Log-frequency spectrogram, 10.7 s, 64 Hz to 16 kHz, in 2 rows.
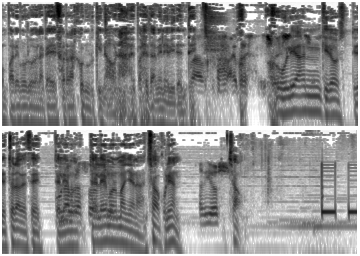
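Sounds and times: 
speech: 0:00.0 - 0:09.1
electronic telephone line tones after a call is hung up: 0:10.1 - 0:10.6.

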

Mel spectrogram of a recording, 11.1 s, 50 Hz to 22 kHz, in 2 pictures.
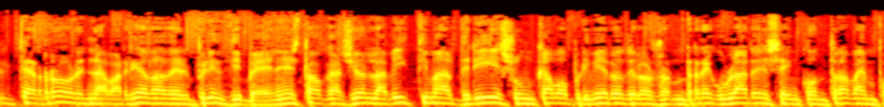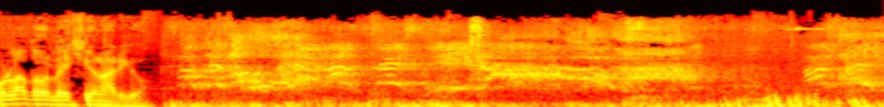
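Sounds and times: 
speech: 0:00.0 - 0:07.2
grieving family members shouting and crying: 0:06.5 - 0:11.0.

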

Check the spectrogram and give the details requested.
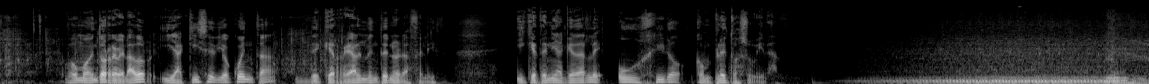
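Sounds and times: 
speech: 0:00.7 - 0:07.9
motorcycle engine revving and pulling away: 0:08.5 - 0:11.4.

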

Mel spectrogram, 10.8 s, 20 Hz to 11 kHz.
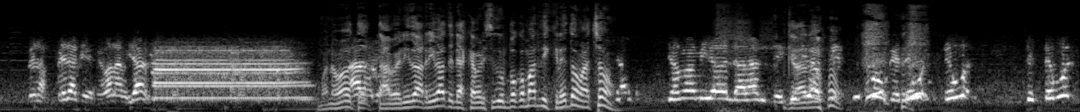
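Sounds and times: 
speech: 0:00.3 - 0:02.2, 0:03.2 - 0:10.8
large trailer truck horn honking: 0:01.5 - 0:03.2.

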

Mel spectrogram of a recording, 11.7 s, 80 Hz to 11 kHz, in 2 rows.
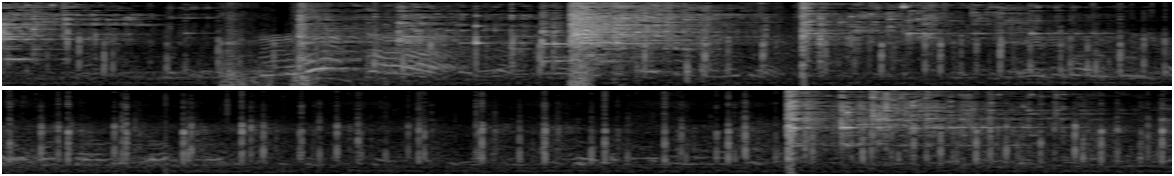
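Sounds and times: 
plates being smashed at a hospitality workers' protest in Soria: 0:00.0 - 0:05.2, 0:09.8 - 0:11.4
clinking scattering plate shards: 0:00.0 - 0:05.4, 0:09.8 - 0:11.6.

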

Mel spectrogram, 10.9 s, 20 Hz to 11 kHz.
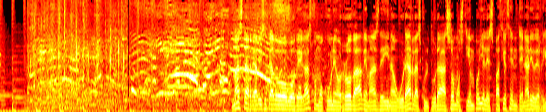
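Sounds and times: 
crowd applauding to welcome a visitor: 0:00.5 - 0:06.0
voices calling out and chattering: 0:00.6 - 0:07.0
speech: 0:04.6 - 0:10.9.

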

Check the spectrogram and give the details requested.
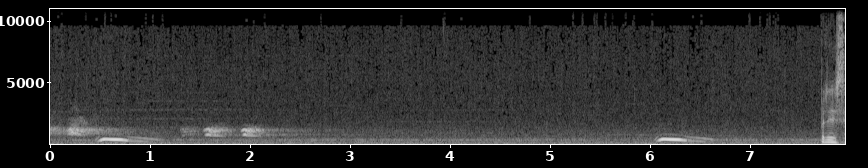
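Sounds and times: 
Eurasian eagle-owl deep downward-sliding hoot at night in an oak wood: 0:00.0 - 0:03.0, 0:04.7 - 0:07.0.

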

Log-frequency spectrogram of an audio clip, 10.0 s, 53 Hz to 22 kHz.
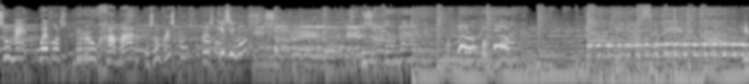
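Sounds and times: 
speech: 0:00.0 - 0:07.0, 0:07.8 - 0:09.9
loud busy musical backing with bass: 0:00.0 - 0:09.9
hens clucking: 0:05.8 - 0:07.0, 0:07.8 - 0:09.9.

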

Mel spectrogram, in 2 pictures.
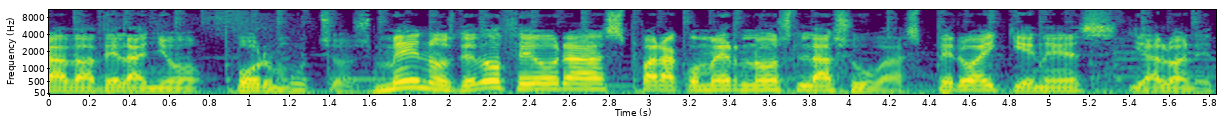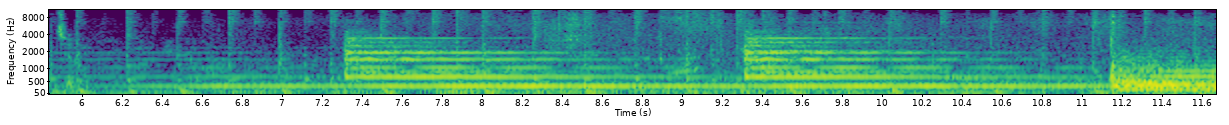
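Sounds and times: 
speech: 0:00.0 - 0:06.2
large clock bell chiming in the Plaza del Ayuntamiento in Valencia, Spain: 0:06.9 - 0:11.6.

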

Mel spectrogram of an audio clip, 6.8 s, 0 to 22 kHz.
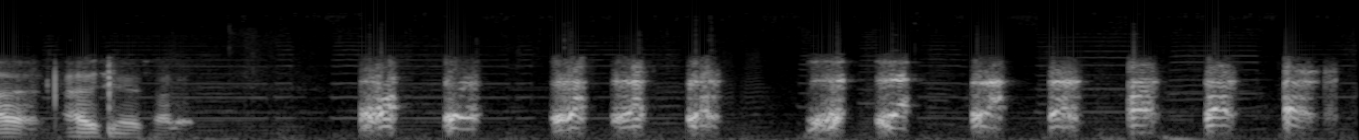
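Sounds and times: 
speech: 0:00.0 - 0:01.1
person imitating nasal duck quacks: 0:01.8 - 0:06.7.

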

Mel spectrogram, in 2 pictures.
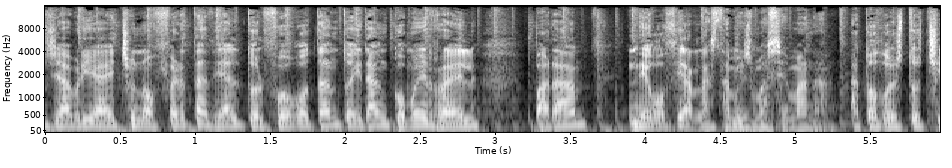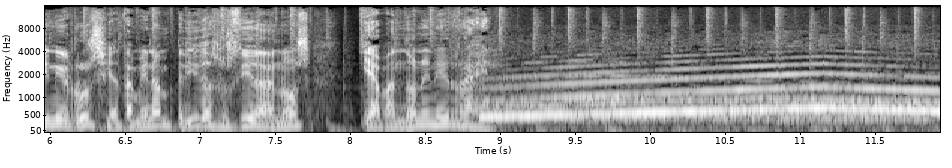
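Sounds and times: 
speech: 0:00.0 - 0:09.3
air raid siren wailing: 0:08.8 - 0:11.9.

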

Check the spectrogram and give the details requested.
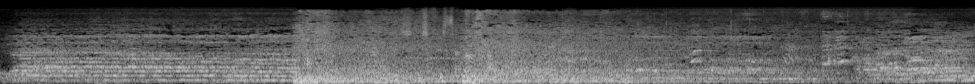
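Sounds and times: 
laughter: 0:00.0 - 0:09.7
voices of people praying singing together: 0:00.0 - 0:09.7
loud bomb blasts: 0:01.8 - 0:09.2.

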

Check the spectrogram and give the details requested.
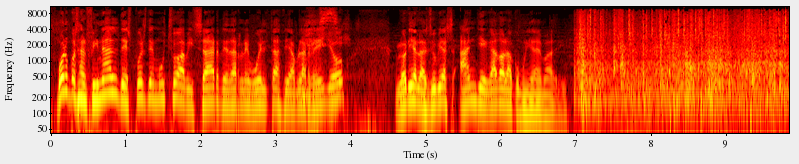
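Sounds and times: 
speech: 0:00.1 - 0:07.1
dense hail pelting down during a storm: 0:07.0 - 0:09.8.

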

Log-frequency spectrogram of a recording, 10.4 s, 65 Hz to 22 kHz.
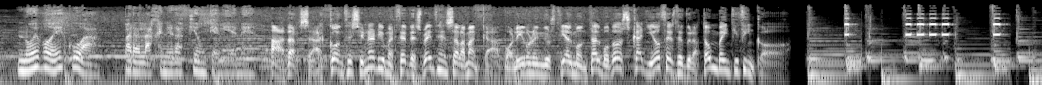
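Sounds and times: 
speech: 0:00.2 - 0:08.0
alarm clock ringing with electronic melody: 0:08.4 - 0:10.2.

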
